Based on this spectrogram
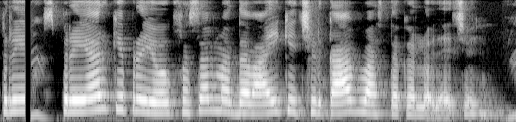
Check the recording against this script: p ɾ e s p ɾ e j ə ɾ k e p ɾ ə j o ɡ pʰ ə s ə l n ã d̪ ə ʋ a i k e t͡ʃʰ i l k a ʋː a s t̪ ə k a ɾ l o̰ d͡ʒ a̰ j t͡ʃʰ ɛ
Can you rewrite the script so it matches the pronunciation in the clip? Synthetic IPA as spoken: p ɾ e s p ɾ e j ə ɾ k e p ɾ ə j o ɡ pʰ ə s ə l m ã d̪ ə ʋ a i k e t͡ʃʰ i ɽ k a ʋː a s t̪ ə k ə ɾ l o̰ d͡ʒ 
